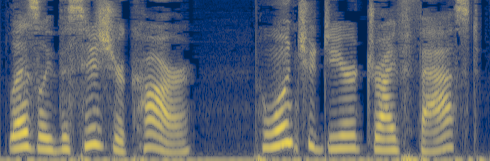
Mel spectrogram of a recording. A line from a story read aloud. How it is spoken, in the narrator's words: begged Mrs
